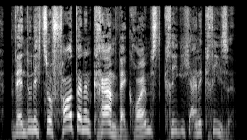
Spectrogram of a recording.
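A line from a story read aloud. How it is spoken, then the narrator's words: Loud. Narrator (German): sagte sie dann laut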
